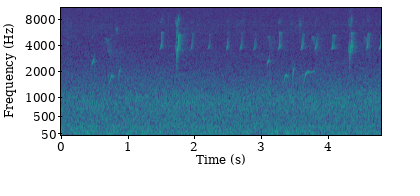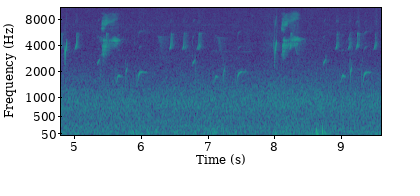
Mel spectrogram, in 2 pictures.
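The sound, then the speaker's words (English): A wild bird sings its flight song, a long, rapid series of thin, high chirps and trills over steady outdoor rumble, continuous without pause. “Flight song there by the wild bird who's vocalizing.”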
